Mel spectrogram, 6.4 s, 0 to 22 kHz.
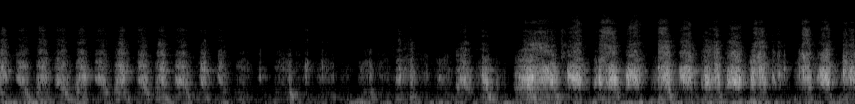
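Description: A wooden stick scratches the black wax coating of a scratch-art book page lying flat, first in quick back-and-forth strokes and then working along the drawing's outline. Each stroke gives a dry, raspy scrape centered around 1 kHz with bright edges, repeating rapidly and slightly unevenly. The scraping grows noticeably louder and harsher in the second half.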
